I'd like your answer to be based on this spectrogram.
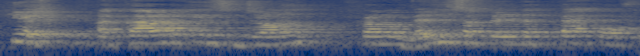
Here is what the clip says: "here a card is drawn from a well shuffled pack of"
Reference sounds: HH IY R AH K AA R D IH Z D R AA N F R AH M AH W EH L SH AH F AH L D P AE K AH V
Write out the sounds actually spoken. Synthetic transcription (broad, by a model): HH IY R AH K AA R D IH Z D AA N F R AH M AH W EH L S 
